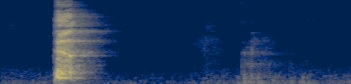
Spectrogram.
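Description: One sharp, abrupt voiced catch, then quiet breathing and faint rustle; a single hiccup.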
